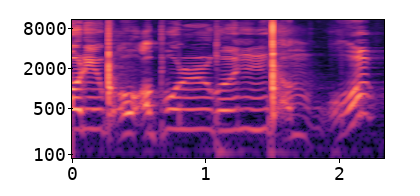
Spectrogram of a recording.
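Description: A woman singing pansori in long held notes that bend in pitch, with two sharp strokes of a stick on a buk barrel drum, the louder one about a second and a half in.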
